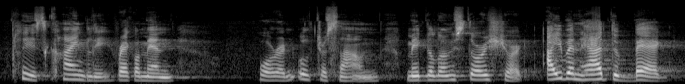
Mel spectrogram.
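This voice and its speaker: A woman talks at a fairly slow pace and a medium pitch, with ordinary pitch variation. There is noticeable background noise. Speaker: breast cancer survivor, patient speaker. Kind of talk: testimony. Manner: emotional, emphatic.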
